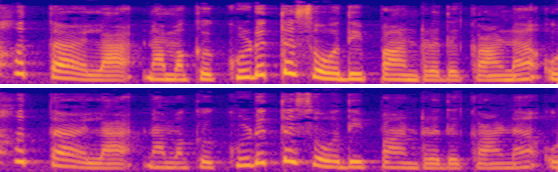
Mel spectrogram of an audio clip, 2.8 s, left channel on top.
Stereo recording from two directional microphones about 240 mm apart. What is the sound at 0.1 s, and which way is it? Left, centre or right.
A woman's voice, centre.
